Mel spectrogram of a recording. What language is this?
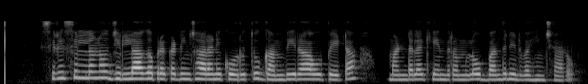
Telugu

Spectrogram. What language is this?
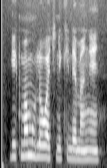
Luo (Kenya and Tanzania)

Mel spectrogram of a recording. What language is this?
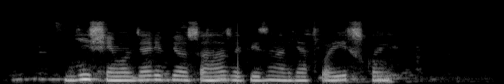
Kinyarwanda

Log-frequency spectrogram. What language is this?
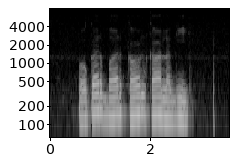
Chhattisgarhi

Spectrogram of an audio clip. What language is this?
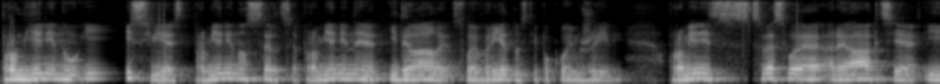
Croatian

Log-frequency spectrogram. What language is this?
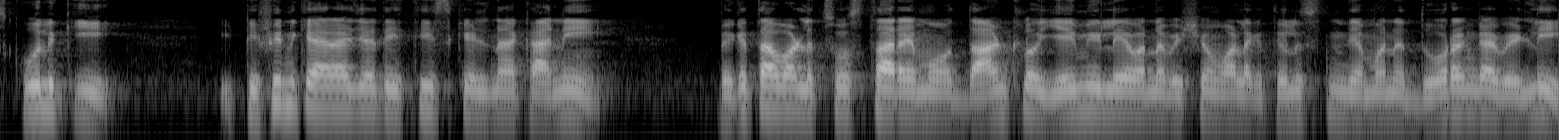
Telugu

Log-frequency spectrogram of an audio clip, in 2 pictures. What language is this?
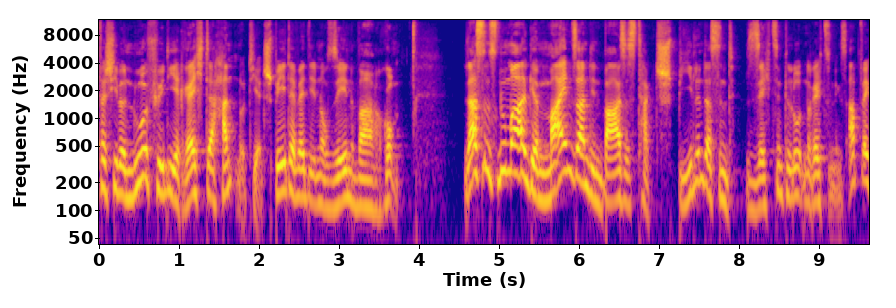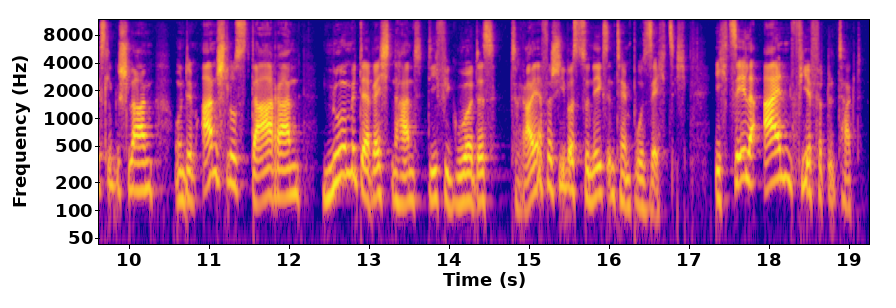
German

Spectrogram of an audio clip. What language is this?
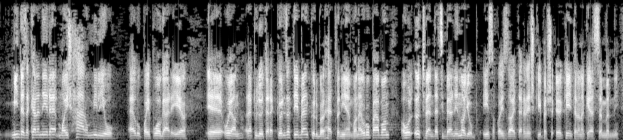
Hungarian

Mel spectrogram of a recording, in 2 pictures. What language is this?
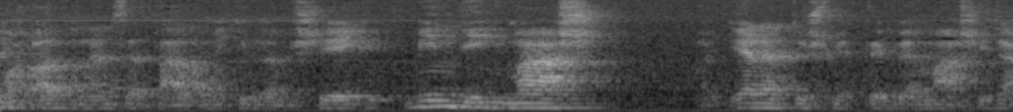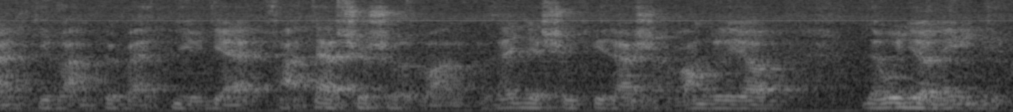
Hungarian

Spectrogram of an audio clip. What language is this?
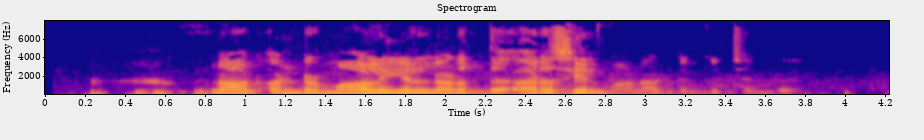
Tamil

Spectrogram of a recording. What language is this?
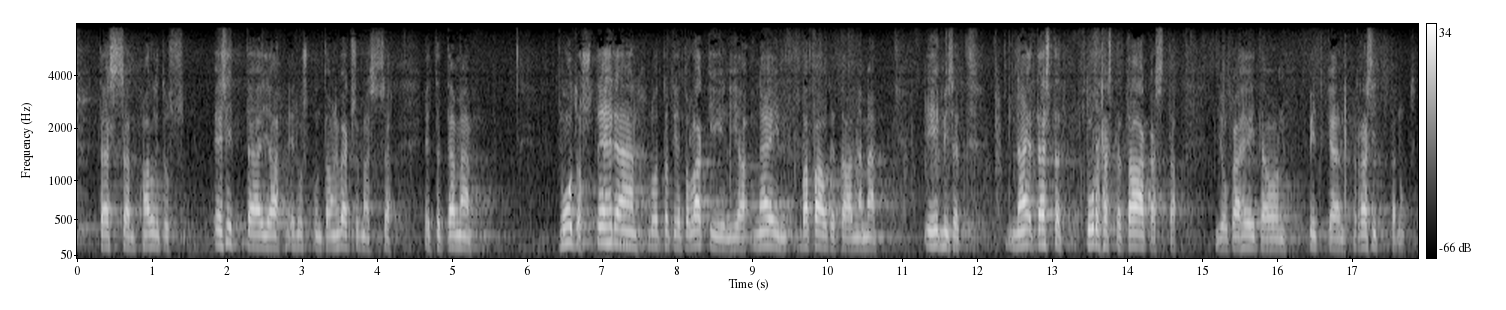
Finnish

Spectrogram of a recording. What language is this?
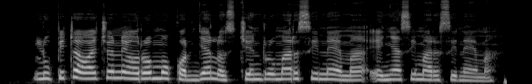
Luo (Kenya and Tanzania)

